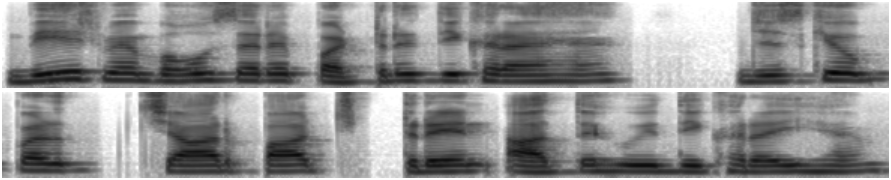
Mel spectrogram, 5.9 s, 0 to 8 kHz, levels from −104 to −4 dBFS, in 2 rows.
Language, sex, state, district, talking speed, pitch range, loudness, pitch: Hindi, male, Jharkhand, Palamu, 180 wpm, 165-185 Hz, -19 LUFS, 170 Hz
